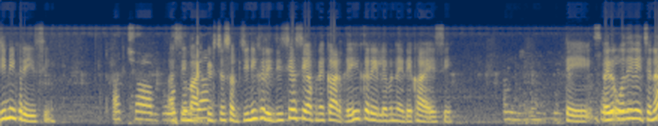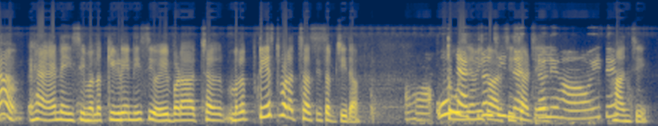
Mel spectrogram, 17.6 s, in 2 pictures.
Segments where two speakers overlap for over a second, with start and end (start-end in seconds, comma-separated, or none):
14.7-16.1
